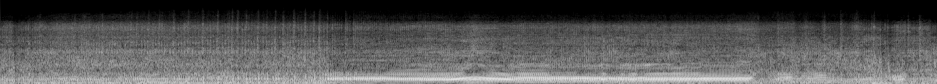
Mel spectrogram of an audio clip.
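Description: A dirt bike engine revs loudly, rising and falling in pitch.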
